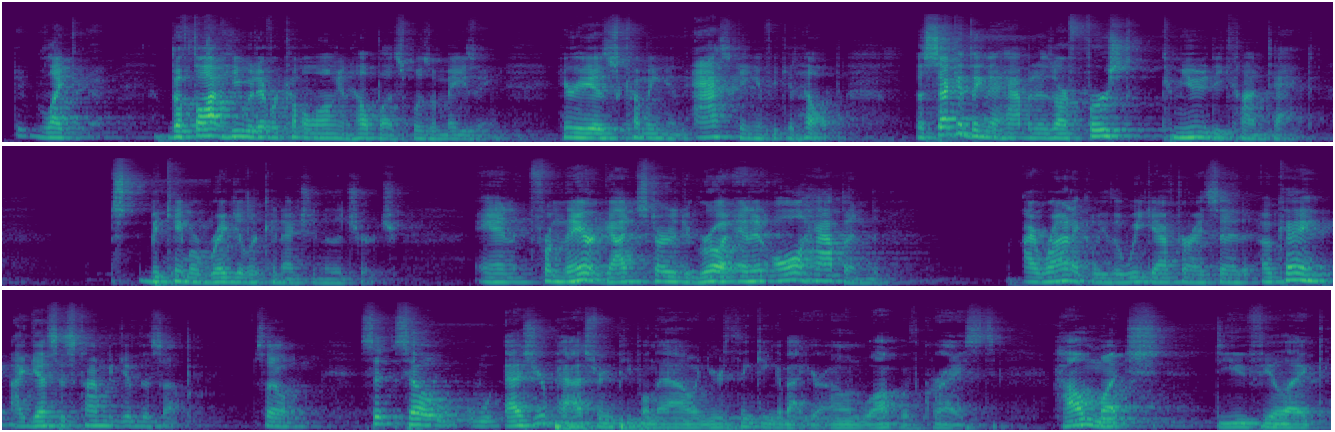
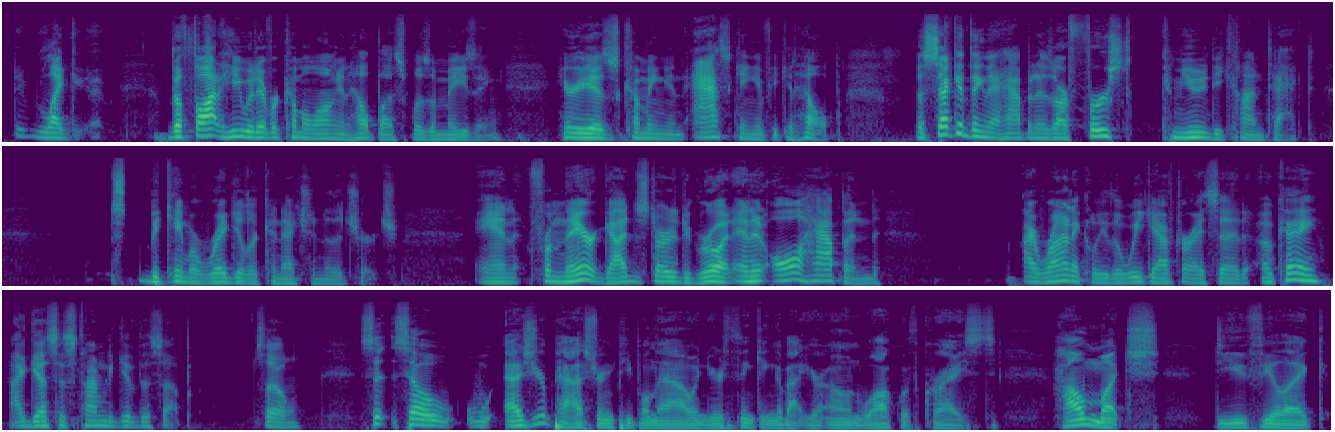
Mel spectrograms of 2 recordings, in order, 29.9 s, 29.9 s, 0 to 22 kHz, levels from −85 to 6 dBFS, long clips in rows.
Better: second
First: room echo; slight; dies away in 0.7 s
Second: none

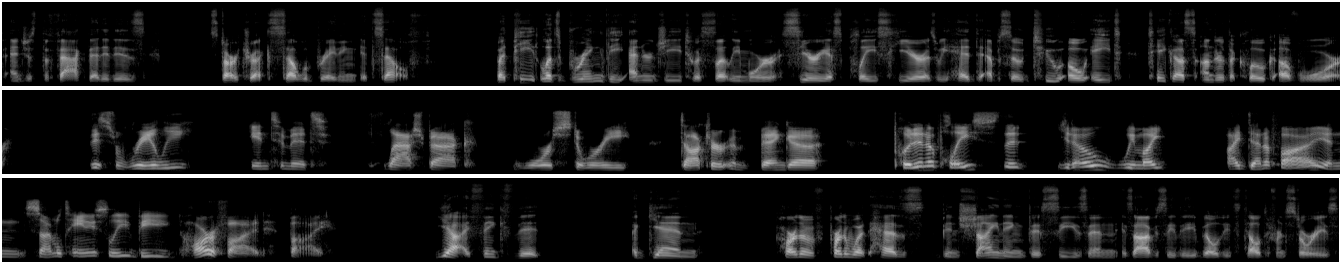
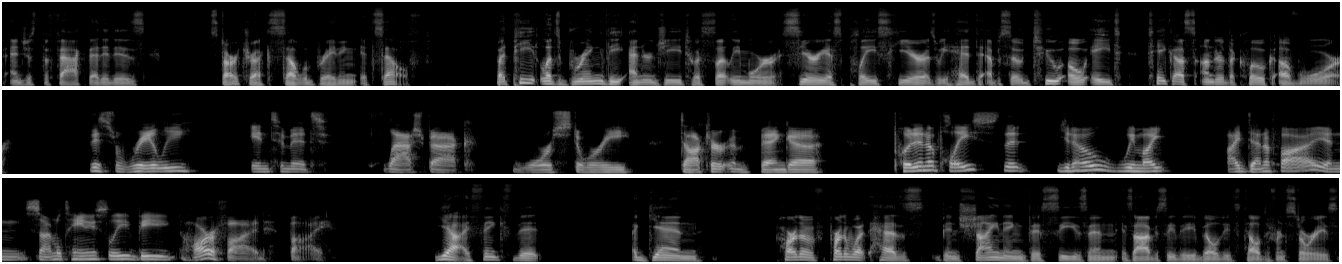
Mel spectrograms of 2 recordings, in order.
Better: second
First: thin; very; fading below 400 Hz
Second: none

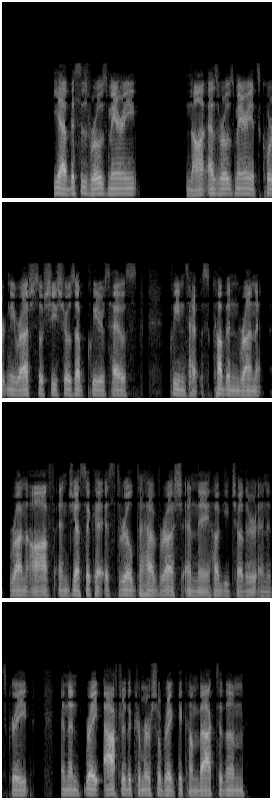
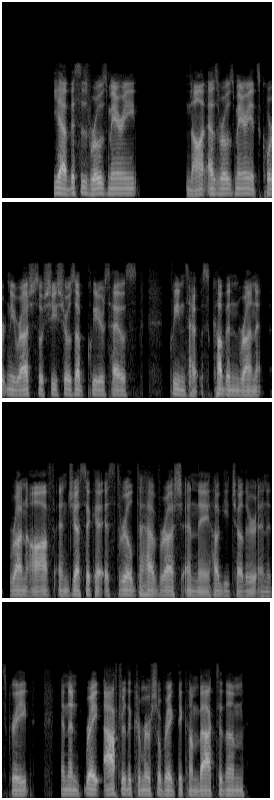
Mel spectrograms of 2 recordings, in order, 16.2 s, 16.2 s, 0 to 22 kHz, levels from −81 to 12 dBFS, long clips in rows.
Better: second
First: garbled, watery; badly; nothing above 6 kHz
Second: garbled, watery; slightly; nothing above 6 kHz

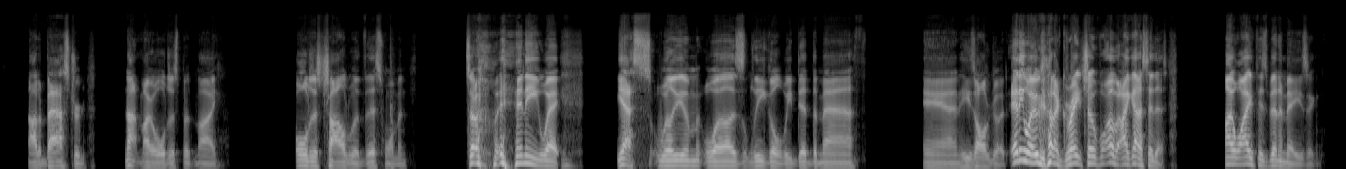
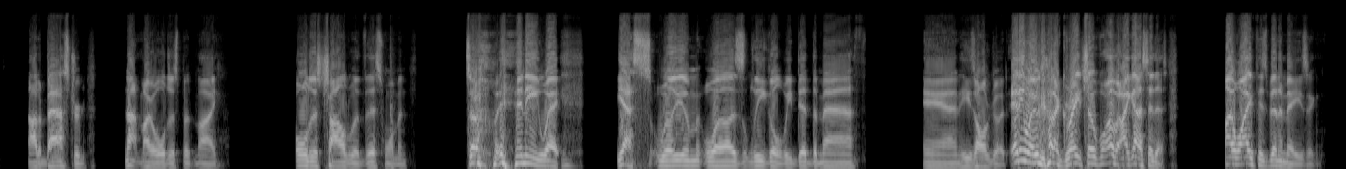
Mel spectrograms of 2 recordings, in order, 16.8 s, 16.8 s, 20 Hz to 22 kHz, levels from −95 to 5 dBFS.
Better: first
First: none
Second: distortion; heavy; 6% of the sound clipped

